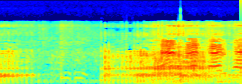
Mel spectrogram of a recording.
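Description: A lion growling while men hold it down, in two long calls: one that ends just after the start, and another that begins about a second in. Men's voices shout over the second one.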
